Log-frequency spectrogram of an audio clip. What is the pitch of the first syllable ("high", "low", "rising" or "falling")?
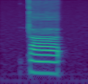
low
